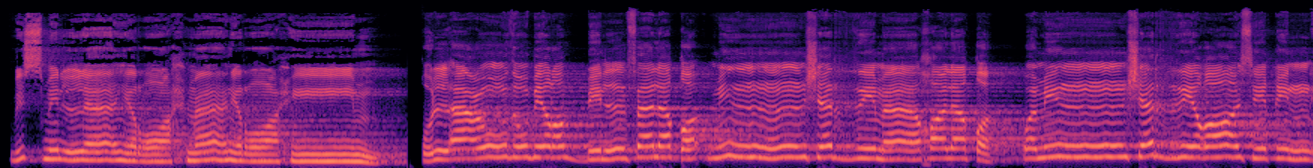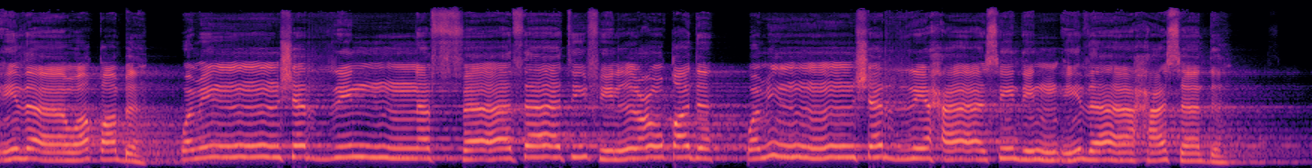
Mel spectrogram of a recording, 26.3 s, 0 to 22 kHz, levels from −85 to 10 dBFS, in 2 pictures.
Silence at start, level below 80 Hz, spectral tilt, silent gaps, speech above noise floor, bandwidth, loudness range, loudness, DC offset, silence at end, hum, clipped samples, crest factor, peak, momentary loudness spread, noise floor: 0.1 s; -68 dBFS; -4 dB/octave; none; 25 dB; 18 kHz; 1 LU; -16 LUFS; under 0.1%; 0.15 s; none; under 0.1%; 14 dB; -2 dBFS; 5 LU; -41 dBFS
